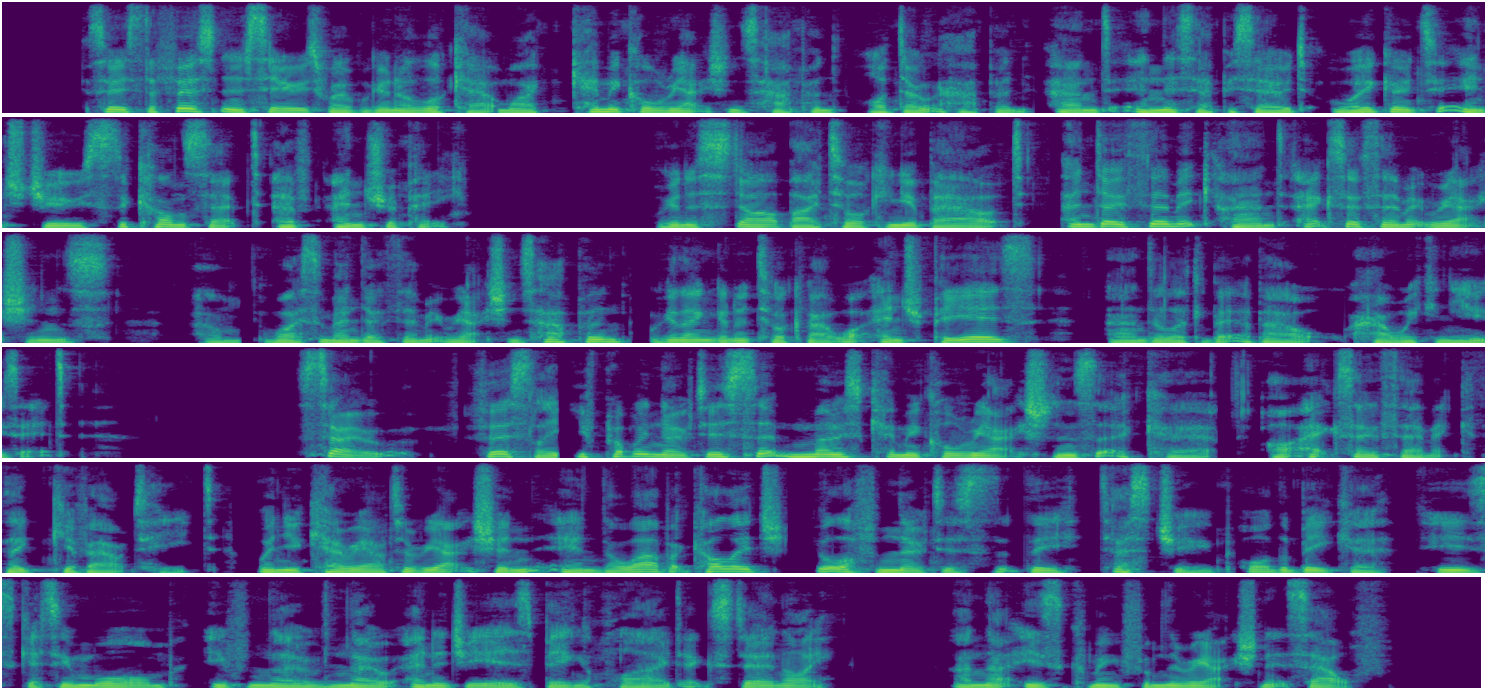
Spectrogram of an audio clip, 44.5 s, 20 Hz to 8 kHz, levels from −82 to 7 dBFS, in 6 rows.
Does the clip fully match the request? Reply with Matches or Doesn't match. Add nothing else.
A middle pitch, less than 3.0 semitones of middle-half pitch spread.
Doesn't match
